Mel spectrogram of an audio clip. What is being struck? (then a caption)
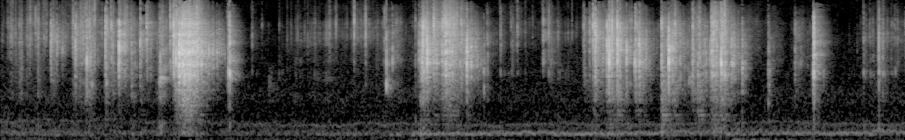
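Dry bar of soap scraped with a metal blade. A metal utility-knife blade scrapes across a solid, dry, palm-sized orange bar of soap scored in a grid, breaking off small cubes that crumble onto a red surface. Bright, crunchy bursts of scraping and crumbling come in clusters, separated by brief quiet gaps. A faint low hum runs underneath.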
